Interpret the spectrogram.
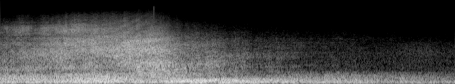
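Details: A loud aircraft roar, broad and rushing, fades steadily over a few seconds; no animal voices can be picked out.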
